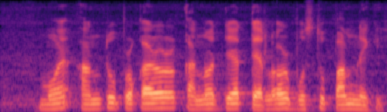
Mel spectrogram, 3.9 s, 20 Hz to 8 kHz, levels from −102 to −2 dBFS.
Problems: constant background noise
